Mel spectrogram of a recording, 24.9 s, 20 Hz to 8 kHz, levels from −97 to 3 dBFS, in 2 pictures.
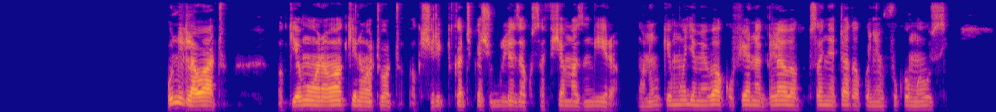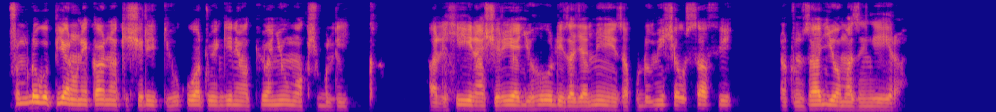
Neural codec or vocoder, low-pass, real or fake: none; 7.2 kHz; real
